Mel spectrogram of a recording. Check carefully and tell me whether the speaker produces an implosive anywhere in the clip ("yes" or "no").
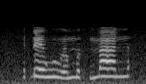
yes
